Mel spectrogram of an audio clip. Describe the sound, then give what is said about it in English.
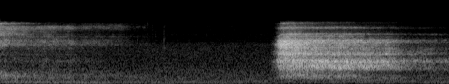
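A deep breath in, taken during a guided pause in a talk about money, grief and loss: a soft breathy hiss fades out, then after a short quiet spell a louder, longer airy rush starts abruptly and slowly tapers. “So let's breathe that in for a moment.”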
